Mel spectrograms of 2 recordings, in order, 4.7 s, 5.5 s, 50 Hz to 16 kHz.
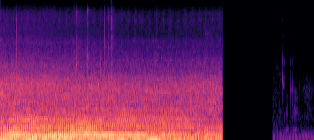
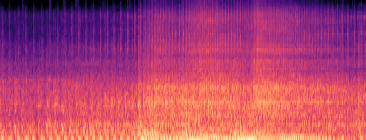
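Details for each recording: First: Yamaha MX King 150cc after engine repair for rough noise, radiator refilled: even, steady idle with a smooth low hum, no knocks or rattles, before shutoff; now quiet and healthy. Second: Yamaha MX King 150cc single-cylinder running with coarse rattling clatter that grows on throttle blips; rough internal engine noise, suspected in the upper cylinder head area, not confirmed before teardown.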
